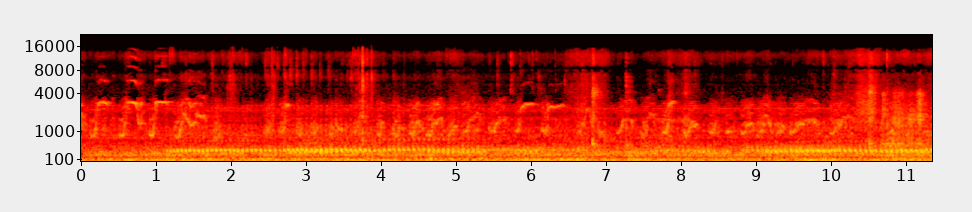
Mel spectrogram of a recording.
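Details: Guinea pig kept indoors with a cardboard box used as a hidey house or play box, giving many short, rapid chirping squeaks in quick uneven bursts over steady low rumbling background noise and soft rustling.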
